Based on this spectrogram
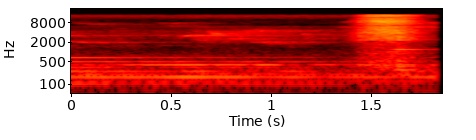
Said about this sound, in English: Excuse me for sniffing, you know.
